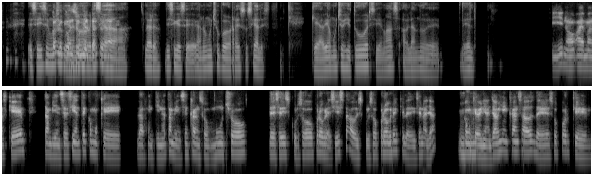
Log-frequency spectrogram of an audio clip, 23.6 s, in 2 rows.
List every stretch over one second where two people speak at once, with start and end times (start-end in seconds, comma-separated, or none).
1.0-2.4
